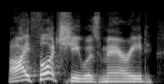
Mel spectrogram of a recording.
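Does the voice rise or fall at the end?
fall. The voice falls at the end, like a statement.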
